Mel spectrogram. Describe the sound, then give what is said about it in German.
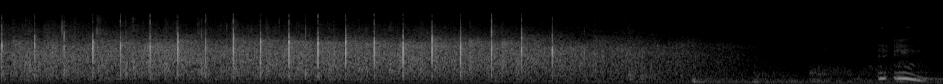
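Applause in a church welcoming confirmation candidates: dense clapping with many sharp claps standing out, steady for about six seconds before dying away. “Die Konfirmandinnen und Konfirmanden, die jetzt hier in der Kirche sind, sollen bitte noch mal aufstehen, dann begrüßen wir euch hier noch mal mit einem Applaus.”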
